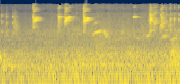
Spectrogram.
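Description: Pet lovebirds, cockatiels and budgerigars of local breed give short, high chirps at a quick irregular pace, close and clear over a low background hiss.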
